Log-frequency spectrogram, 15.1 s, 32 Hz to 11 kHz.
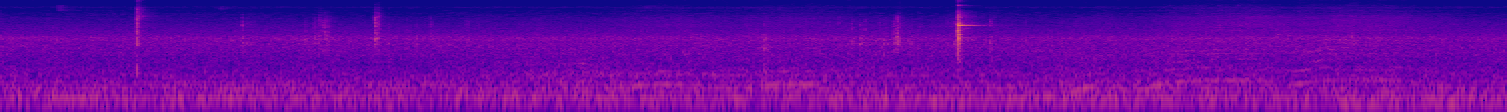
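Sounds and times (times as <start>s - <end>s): sharp metallic clink: 9.6s - 9.9s.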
